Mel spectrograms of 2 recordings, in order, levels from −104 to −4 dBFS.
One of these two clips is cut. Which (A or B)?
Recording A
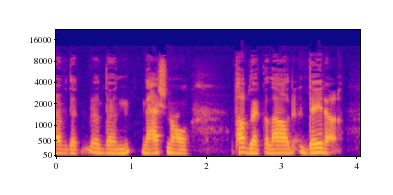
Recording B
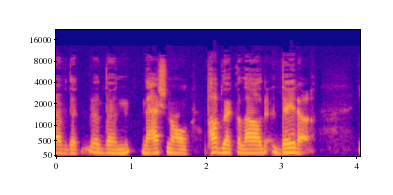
B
